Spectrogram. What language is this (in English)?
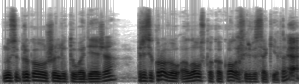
Lithuanian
